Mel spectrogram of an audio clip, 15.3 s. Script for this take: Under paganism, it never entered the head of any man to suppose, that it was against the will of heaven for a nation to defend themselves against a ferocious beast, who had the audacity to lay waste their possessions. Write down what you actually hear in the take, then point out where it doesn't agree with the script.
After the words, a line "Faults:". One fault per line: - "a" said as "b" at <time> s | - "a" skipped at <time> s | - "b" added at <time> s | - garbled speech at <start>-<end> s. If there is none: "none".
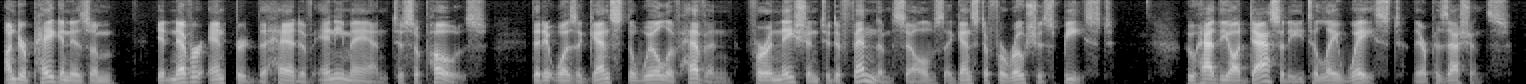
Under paganism, it never entered the head of any man to suppose, that it was against the will of heaven for a nation to defend themselves against a ferocious beast, who had the audacity to lay waste their possessions.
Faults:
none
